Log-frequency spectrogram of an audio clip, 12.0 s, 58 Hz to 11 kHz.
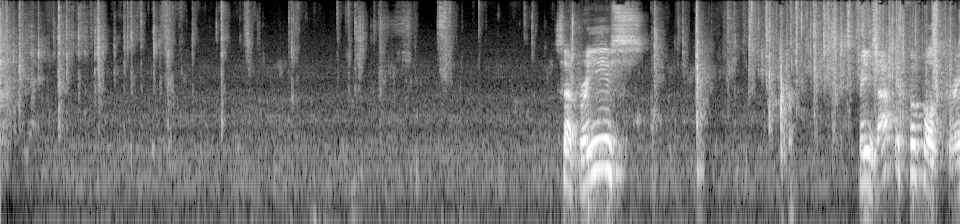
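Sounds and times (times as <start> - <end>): cellophane wrapper crinkling: 0.0 - 7.3, 8.0 - 12.0
cards sliding and flicking: 1.8 - 5.8.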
